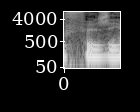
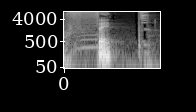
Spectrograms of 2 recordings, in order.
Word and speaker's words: faites: The first one here for pronunciation, nous faisons, and the second one here because you write it like that and it's not vous faisez but vous faites.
